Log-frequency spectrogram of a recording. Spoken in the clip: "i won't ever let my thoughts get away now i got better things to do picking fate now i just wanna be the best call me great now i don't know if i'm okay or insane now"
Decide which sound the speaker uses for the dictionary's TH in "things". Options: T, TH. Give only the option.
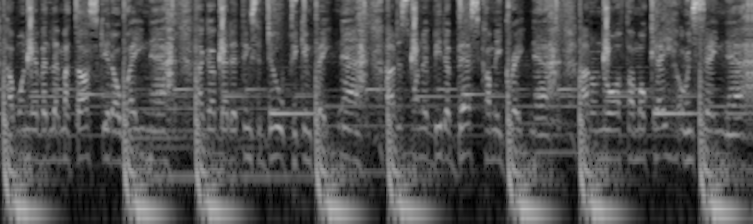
TH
